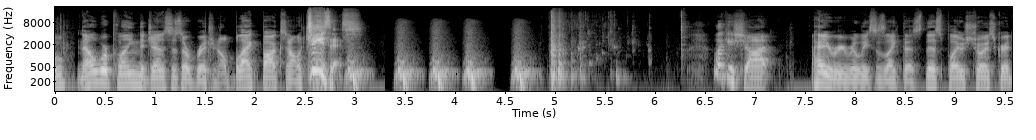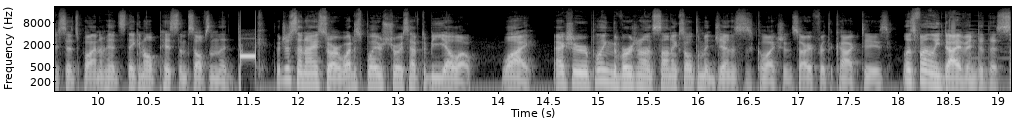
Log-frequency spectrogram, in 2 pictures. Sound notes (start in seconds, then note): 3.5 swishing sounds; 11.4 beep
